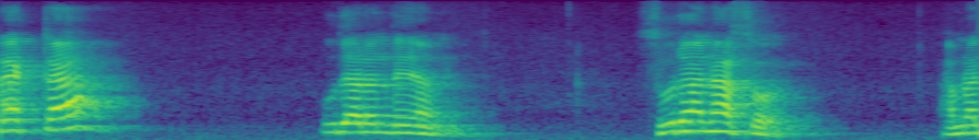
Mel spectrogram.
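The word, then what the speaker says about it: نصر: হবে একই শব্দ হবে শুধু খালি মুখটা একটু গোল করবেন আর লম্বা করবেন এটাই ডিফারেন্ট কিন্তু যেখানে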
